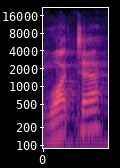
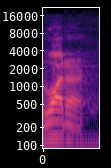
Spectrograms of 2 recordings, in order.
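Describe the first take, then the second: First: "water" with a crisp T; British "water". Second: "water" with the T turned into a D; American "water". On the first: Teacher asking students to hear the difference, "water" with a clear T. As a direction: hit a clean British T in "water". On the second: Teacher giving the contrast to students, "water" with a flapped D. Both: Shown as a demonstration. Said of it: "Can you hear the difference?".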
